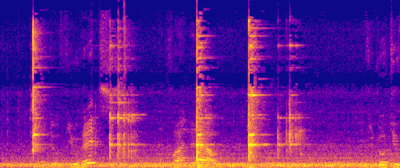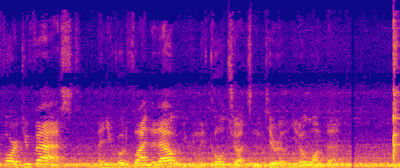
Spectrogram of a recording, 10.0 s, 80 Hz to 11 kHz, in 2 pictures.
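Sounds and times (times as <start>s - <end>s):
hammer striking metal tool clang: 2.5s - 3.8s.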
